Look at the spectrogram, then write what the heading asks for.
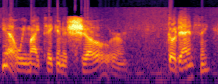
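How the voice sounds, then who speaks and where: An actor with an American accent playing a brooding, smooth-talking, scheming husband in a 1940s-style radio drama. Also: male voice, on the low side, wildly swooping pitch, unhurried, heavily acted. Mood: coaxing. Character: brooding, smooth-talking husband secretly plotting against his wife. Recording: muffled, noisy old radio broadcast recording.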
